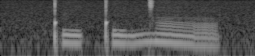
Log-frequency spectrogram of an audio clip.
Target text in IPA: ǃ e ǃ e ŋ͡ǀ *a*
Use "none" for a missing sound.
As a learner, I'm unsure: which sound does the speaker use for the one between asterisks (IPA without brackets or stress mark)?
a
